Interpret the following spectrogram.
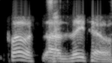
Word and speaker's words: Zato: of, I'm going to not pronounce this correctly, ZATO. Is that correct? Close. ZATO. ZATO. Although, curiously, most people do pronounce it ZATO the first time around.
